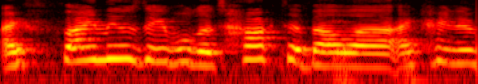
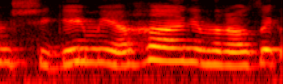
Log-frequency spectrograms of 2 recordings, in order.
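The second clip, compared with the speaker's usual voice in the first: ordinary talk, nothing marked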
